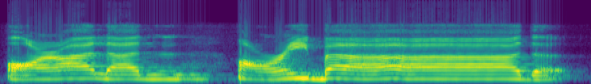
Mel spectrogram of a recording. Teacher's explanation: لام کو لام سے کنیکٹ کرتے ہوئے بیچ میں حمزہ اس کو چھوڑ دیں گے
